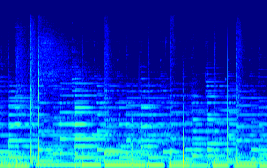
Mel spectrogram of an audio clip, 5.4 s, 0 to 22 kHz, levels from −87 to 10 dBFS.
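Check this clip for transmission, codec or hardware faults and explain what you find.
Five loud pops stand out, a hardware-type fault. They fall at 0.77–0.79 s, 2.64–2.80 s (a double pop), 3.67–3.69 s and 4.56–4.58 s. Each is a sharp thump roughly 25 dB above the sound, which continues beneath it. The likely cause is a brief voltage pulse, such as static, a switch or a driver glitch, shaped by the downstream circuitry.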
